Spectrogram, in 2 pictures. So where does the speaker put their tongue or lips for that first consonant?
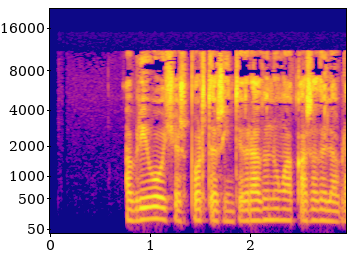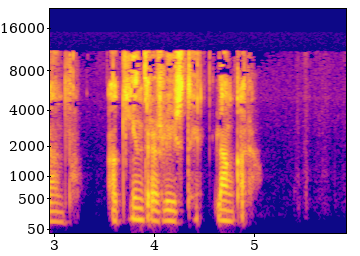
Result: lips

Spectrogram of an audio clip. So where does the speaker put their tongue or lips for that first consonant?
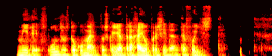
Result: lips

